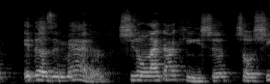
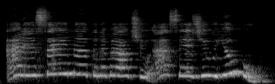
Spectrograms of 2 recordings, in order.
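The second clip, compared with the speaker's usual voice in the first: squeaky high mock of Glenn; 3 dB louder than usual. Mocking Glenn's excuse in a squeaky high voice. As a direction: pitch way up to mock him.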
